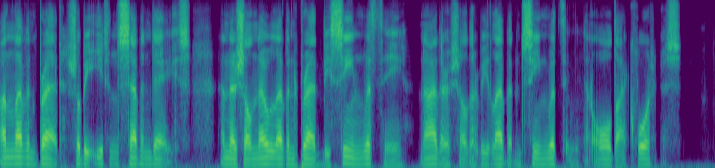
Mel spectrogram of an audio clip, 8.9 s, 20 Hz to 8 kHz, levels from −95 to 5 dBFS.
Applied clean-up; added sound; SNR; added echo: neural diffusion model UNIVERSE++.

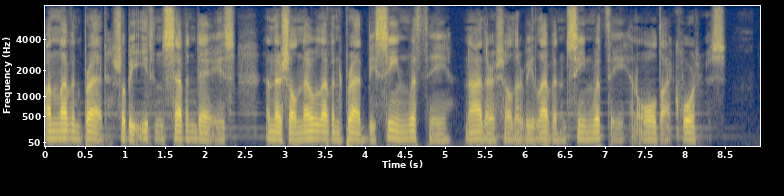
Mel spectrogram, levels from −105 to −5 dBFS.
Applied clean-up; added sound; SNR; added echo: neural mask model RNNoise.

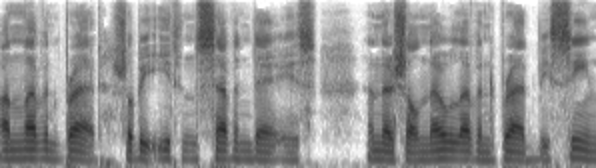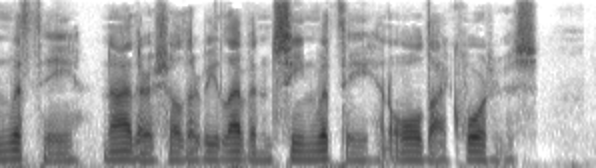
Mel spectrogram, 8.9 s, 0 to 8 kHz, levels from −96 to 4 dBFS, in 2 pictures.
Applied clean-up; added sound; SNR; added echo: neural mask model Resemble Enhance denoiser.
